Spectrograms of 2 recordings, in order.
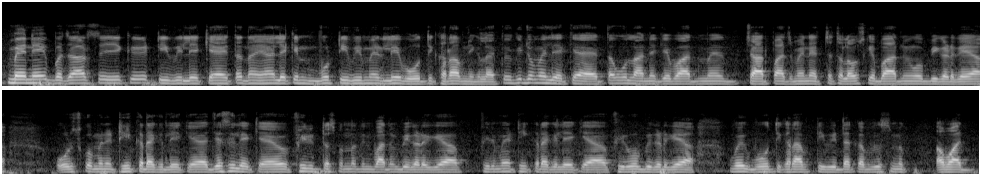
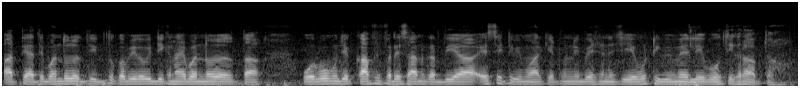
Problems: none marked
